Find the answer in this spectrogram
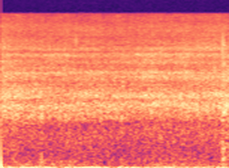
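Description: Wind noise on the microphone over the wash of small surf waves running up the beach, an uneven steady hiss.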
